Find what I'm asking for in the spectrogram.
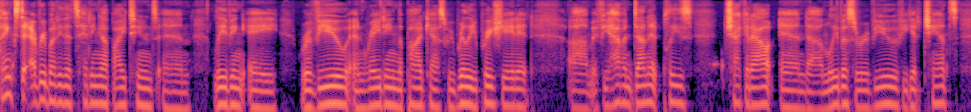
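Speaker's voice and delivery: soft, hushed, near-whispering voice. Podcast host recording late while his kids sleep, thanking listeners: speaking quietly. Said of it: "I'm speaking a little quietly".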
